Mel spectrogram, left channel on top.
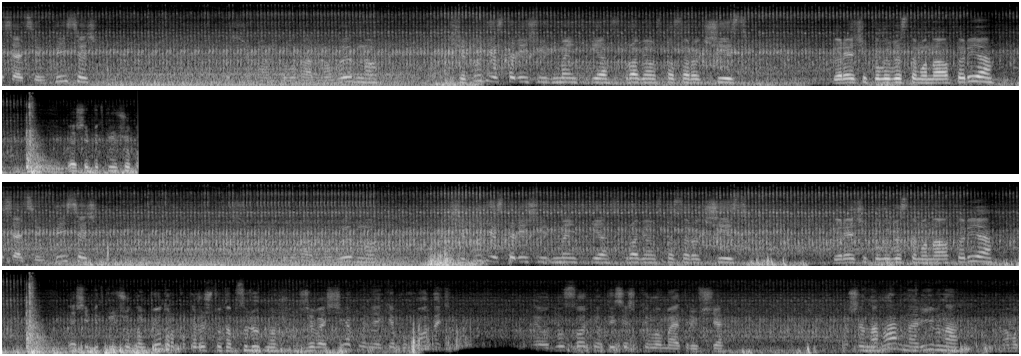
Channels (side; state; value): left; drops out; at 11.6 s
